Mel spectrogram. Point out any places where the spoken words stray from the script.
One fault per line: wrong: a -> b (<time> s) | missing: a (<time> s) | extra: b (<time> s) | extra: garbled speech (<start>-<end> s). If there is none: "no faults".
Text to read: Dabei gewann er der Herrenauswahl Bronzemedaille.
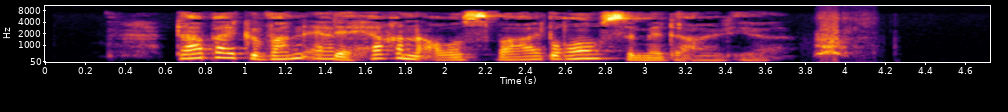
no faults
